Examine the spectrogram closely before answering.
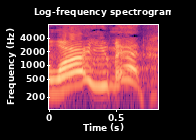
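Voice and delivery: high, loud demanding question; retold heated challenge; exasperated dad. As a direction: imitate a father arguing with his kid. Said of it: "my dad would get mad at me".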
